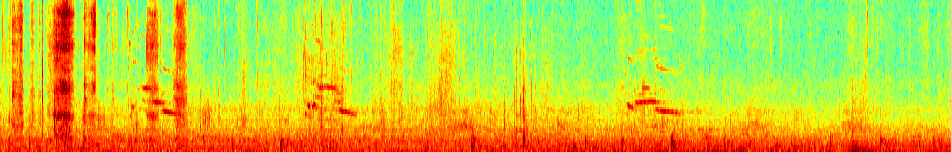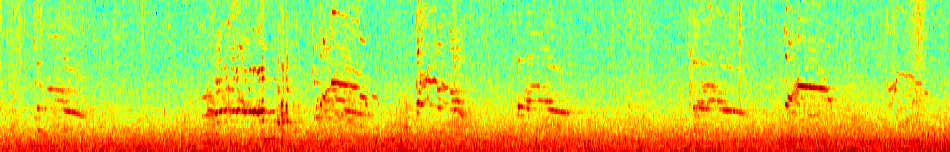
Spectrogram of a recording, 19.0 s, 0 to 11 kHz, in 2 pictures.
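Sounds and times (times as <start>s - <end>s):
outdoor background noise: 0.0s - 19.0s
birds calling: 0.9s - 2.0s, 2.9s - 7.8s, 11.5s - 15.3s, 16.4s - 19.0s.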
